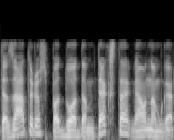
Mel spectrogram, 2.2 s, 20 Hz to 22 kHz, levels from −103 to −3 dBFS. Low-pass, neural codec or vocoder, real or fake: 7.2 kHz; none; real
